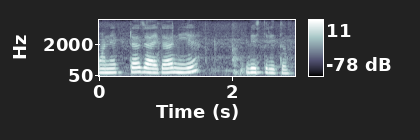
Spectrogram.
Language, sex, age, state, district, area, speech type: Bengali, female, 30-45, West Bengal, Birbhum, urban, spontaneous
